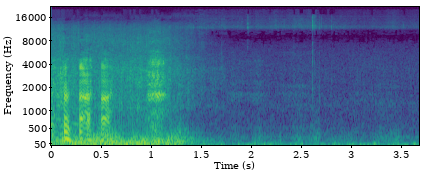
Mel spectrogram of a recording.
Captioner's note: laughs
